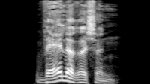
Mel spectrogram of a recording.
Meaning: inflection of wählerisch: 1. strong genitive masculine/neuter singular 2. weak/mixed genitive/dative all-gender singular 3. strong/weak/mixed accusative masculine singular 4. strong dative plural
- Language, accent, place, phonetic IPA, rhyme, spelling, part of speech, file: German, Germany, Berlin, [ˈvɛːləʁɪʃn̩], -ɛːləʁɪʃn̩, wählerischen, adjective, De-wählerischen.ogg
